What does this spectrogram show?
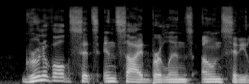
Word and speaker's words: Grunewald: Pronounced Groo-noo-vald. Grunewald sits inside Berlin's own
